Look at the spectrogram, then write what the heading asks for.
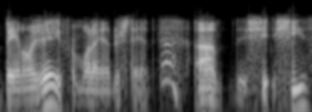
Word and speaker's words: Belanger: People, Michelle actually, she pronounces her last name Belanger, from what I understand.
